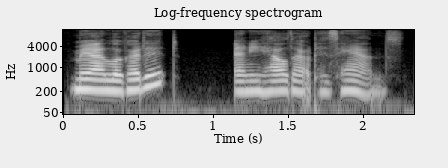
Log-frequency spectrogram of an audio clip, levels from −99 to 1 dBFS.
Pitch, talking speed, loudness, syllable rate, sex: 210 Hz, 280 wpm, -19 LUFS, 6.2 syllables/s, female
